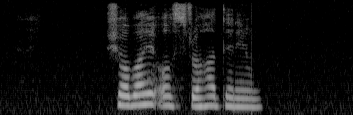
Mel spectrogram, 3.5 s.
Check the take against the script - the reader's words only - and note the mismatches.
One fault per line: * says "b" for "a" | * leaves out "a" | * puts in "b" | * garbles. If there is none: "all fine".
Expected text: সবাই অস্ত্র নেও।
* puts in "হাতে"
